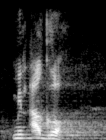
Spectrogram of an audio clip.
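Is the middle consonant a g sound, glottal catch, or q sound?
g sound. The middle consonant is a voiced g-like sound. This is the Saudi form. "Orang Saudi kira-kira gimana bacanya?"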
